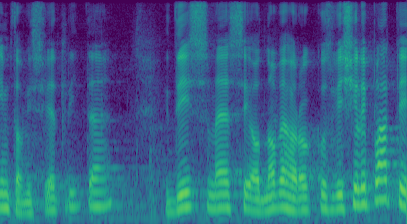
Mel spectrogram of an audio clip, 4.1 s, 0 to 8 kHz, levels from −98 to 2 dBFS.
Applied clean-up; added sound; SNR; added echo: none; none; none; none.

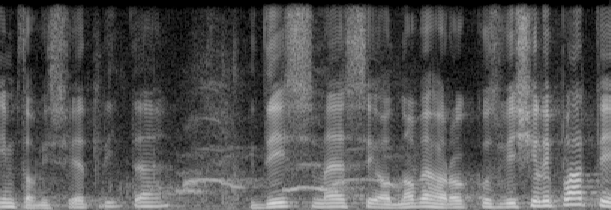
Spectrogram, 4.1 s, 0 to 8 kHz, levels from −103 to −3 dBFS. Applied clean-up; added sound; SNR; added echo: none; Bird vocalization, bird call, bird song; 15 dB; none.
